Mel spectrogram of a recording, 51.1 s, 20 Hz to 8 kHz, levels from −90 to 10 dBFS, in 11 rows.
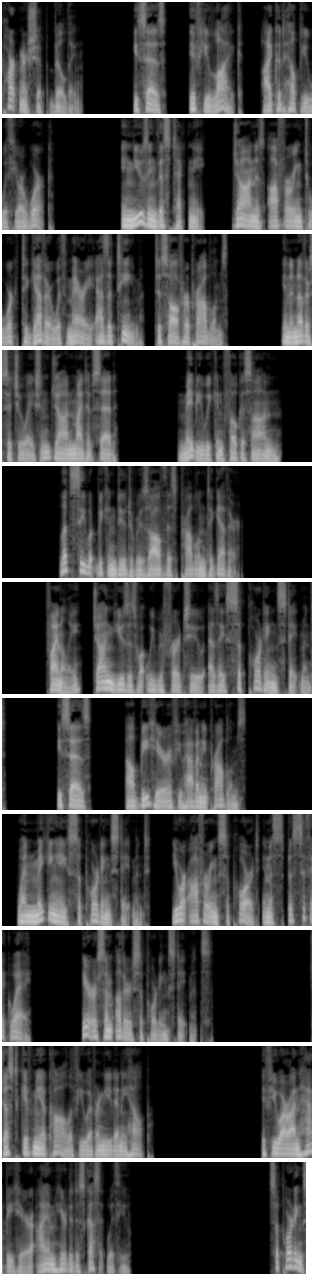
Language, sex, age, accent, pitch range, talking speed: English, male, 40-59, American, 80-105 Hz, 140 wpm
